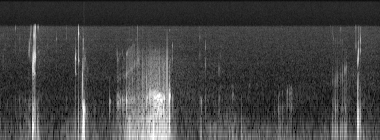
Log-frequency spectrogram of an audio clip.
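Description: Scattered gurgles and pops with one long, loud rumbling growl in the middle: ordinary stomach growling.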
